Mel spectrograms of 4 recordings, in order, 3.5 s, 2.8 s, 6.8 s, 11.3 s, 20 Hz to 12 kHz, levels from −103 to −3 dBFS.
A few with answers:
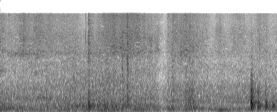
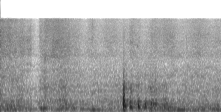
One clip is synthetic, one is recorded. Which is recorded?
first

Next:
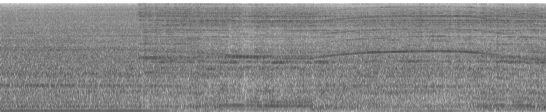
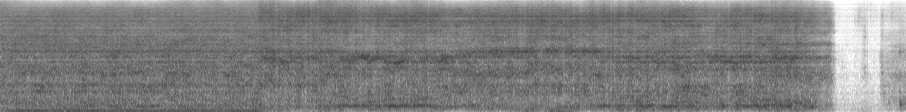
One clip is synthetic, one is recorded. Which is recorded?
first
